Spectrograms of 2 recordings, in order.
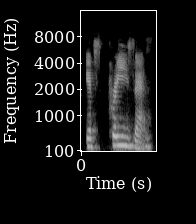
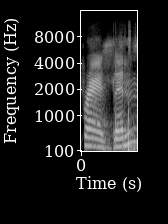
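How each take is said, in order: First: "present" said pri-ZENT, slow, stress on ZENT; slow pri-ZENT for "present", second syllable strong; verb present. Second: "present" said PREZ-ent, stress on PREZ; noun present. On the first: Teacher explaining the verb to the class: slow "present" as pri-ZENT. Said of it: "if it is a verb". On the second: Teacher giving the class the noun: "present" as PREZ-ent. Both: Shown as a demonstration.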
